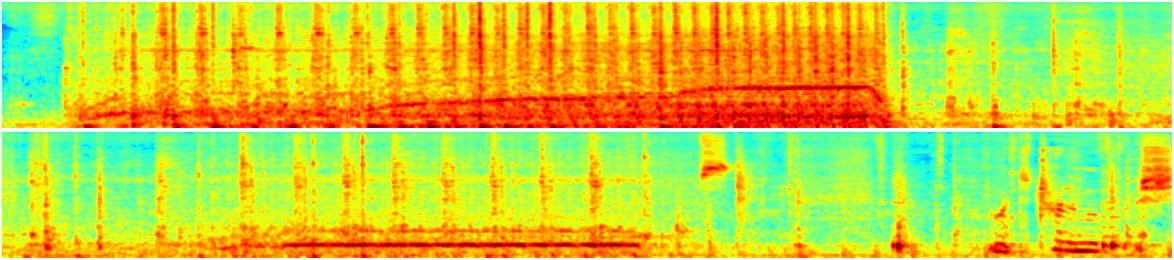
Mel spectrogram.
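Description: A sewing machine stitches two fabric pieces together, right sides facing, in a close, steady rapid whir for about six seconds, then quieter intermittent running and handling noises while a person talks.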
